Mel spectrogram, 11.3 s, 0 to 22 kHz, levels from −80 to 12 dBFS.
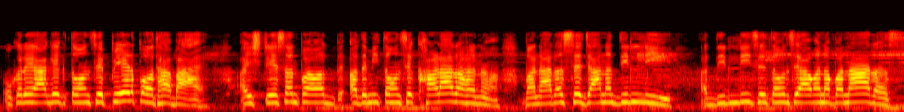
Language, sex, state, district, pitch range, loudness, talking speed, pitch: Bhojpuri, female, Uttar Pradesh, Varanasi, 235-265 Hz, -19 LUFS, 125 wpm, 255 Hz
